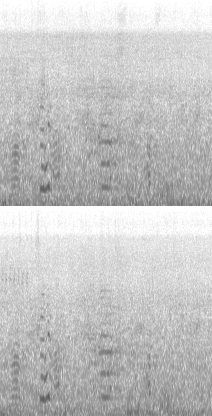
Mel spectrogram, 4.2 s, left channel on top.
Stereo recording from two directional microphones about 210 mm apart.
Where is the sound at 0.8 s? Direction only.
45° right (ahead or behind).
